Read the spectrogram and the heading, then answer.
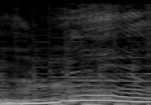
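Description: A cow mooing on a dairy farm: one long, loud, continuous moo that climbs in pitch over its first half, then holds steady and sags slightly toward the end.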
